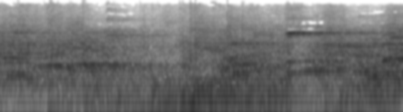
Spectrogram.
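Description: A basketball bouncing on an indoor court, with voices in the gym around it and a sharp impact about halfway through.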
